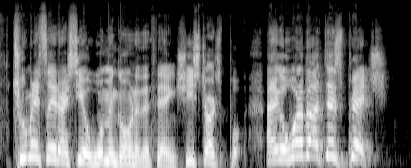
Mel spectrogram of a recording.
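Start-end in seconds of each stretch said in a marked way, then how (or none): 2.8-3.8 shrill, high, full-lunged shout at the top of lungs. Retelling shouting at a wedding when a woman goes for food, top-of-lungs shout. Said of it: "At the top of my lungs".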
